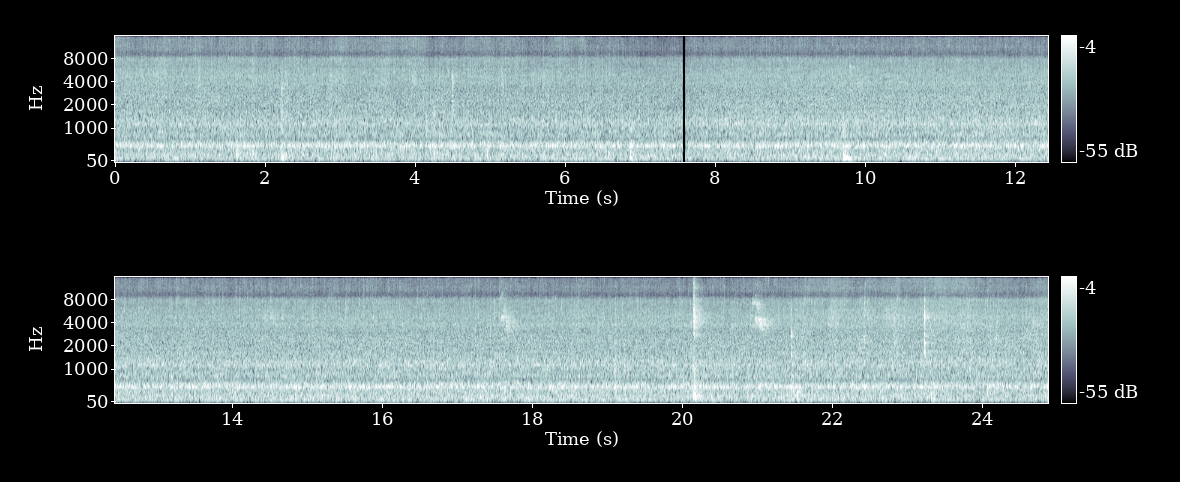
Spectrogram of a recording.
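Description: A wooden spoon scrapes and taps against a metal pan.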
